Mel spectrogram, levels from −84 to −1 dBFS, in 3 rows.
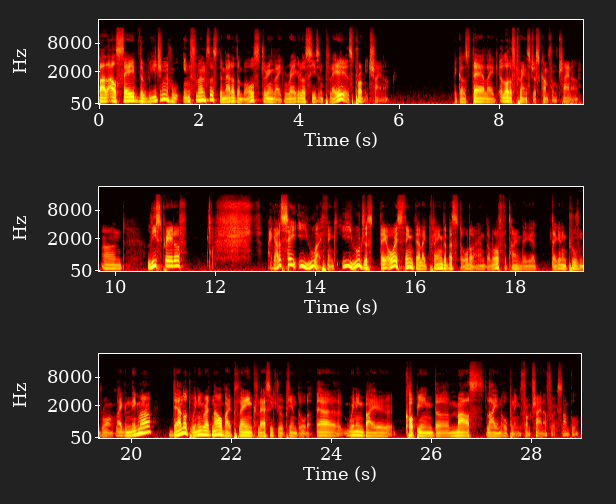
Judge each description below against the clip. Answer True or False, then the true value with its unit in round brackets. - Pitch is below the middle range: True (120 Hz)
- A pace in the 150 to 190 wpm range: True (180 wpm)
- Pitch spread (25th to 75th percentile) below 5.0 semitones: False (5.4 semitones)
